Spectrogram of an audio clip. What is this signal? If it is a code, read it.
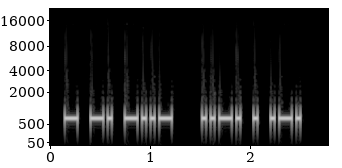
Morse code, heard as a keyed tone, about 34 wpm, 700 Hz. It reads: TNX FER
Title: Speed-Racing Common QSO Phrases Encore - 28wpm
